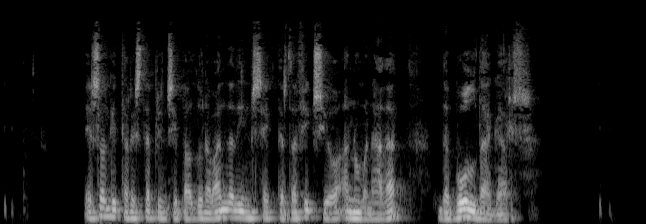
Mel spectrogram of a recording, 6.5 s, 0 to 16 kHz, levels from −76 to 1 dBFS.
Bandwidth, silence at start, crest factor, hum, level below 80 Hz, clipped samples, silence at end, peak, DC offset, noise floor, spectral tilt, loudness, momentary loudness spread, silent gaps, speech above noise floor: 11.5 kHz; 0.85 s; 20 dB; none; -42 dBFS; under 0.1%; 1.15 s; -6 dBFS; under 0.1%; -85 dBFS; -5 dB/octave; -24 LUFS; 10 LU; none; 61 dB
